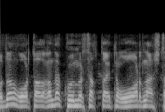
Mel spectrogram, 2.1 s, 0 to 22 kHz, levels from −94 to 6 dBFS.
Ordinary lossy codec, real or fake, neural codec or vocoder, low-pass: none; fake; codec, 44.1 kHz, 7.8 kbps, DAC; 7.2 kHz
